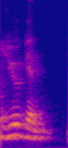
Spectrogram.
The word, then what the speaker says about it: Jugend: Did I get that right? – Turbo Jugend. – Jugend. Oh, the J is silent.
